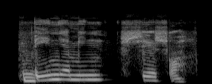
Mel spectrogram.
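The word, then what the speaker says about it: Benjamin Šeško: Sie ist halb Slowenin und sie würde mir jetzt gerne mal eine Sprachnachricht schicken mit der richtigen Aussprache. Dann sind wir auch alle schlauer. So, aufgepasst? Benjamin Shisho. Benjamin Shisho.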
